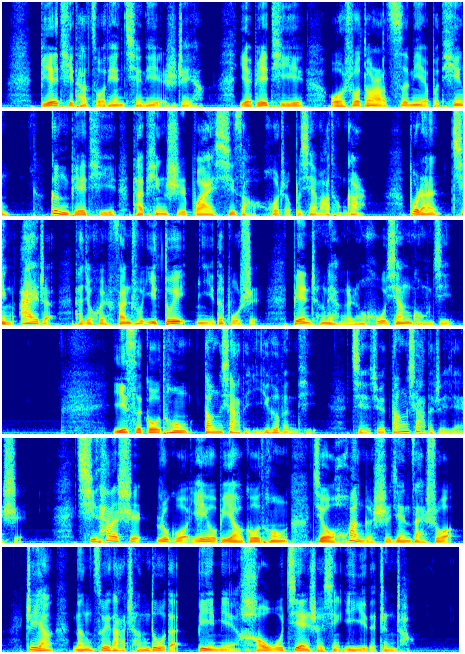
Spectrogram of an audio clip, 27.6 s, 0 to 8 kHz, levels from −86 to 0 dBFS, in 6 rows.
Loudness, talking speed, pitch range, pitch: -21 LUFS, 270 characters per minute, 85-120 Hz, 100 Hz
